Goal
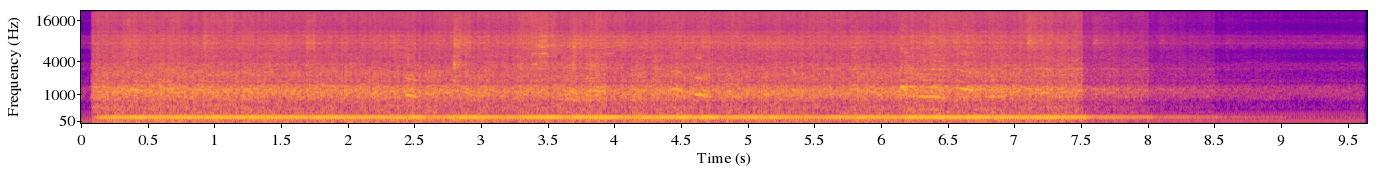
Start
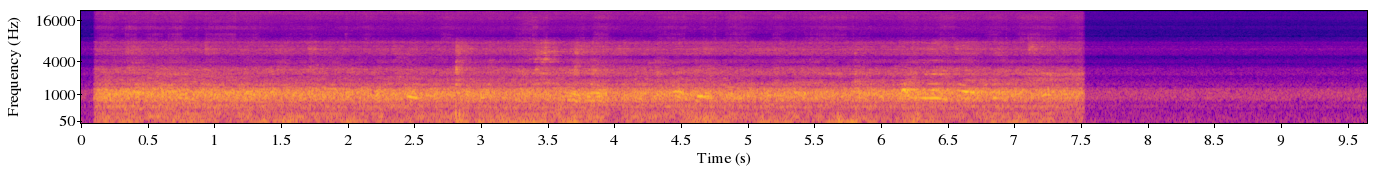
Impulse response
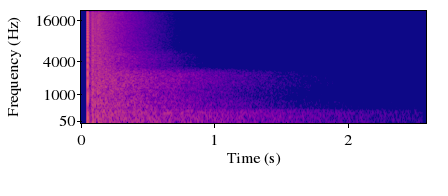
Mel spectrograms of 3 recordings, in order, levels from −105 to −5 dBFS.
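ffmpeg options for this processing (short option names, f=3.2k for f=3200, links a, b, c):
-filter_complex "[0:a]crystalizer=i=9:c=0,aeval=exprs='0.631*(cos(1*acos(clip(val(0)/0.631,-1,1)))-cos(1*PI/2))+0.0141*(cos(6*acos(clip(val(0)/0.631,-1,1)))-cos(6*PI/2))+0.158*(cos(8*acos(clip(val(0)/0.631,-1,1)))-cos(8*PI/2))':c=same,afreqshift=-120,asetrate=55563,aresample=44100,atempo=0.793701,aeval=exprs='val(0)+0.00501*(sin(2*PI*60*n/s)+sin(2*PI*2*60*n/s)/2+sin(2*PI*3*60*n/s)/3+sin(2*PI*4*60*n/s)/4+sin(2*PI*5*60*n/s)/5)':c=same,asplit=2[a][b];[b]aecho=0:1:496|992|1488|1984:0.251|0.0904|0.0326|0.0117[c];[a][c]amix=inputs=2:normalize=0,volume=-6.5dB"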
